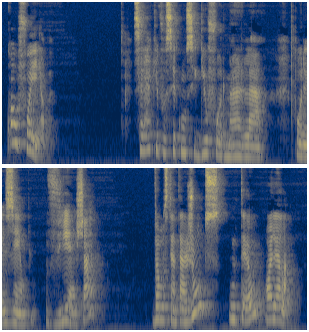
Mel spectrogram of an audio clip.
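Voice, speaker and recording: A woman teacher with a Brazilian Portuguese accent giving a patient televised literacy lesson, spelling out syllables slowly. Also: medium pitch, sing-song, darkish tone. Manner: slow, patient, enunciating syllables.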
